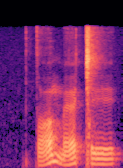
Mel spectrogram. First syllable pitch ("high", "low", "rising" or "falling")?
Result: rising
